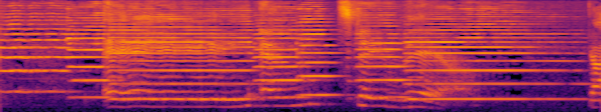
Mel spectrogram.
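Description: Solo violin bowing a slow phrase of a waltz tune in held notes, with a sliding change of pitch a little past the middle and a long sustained note to finish.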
